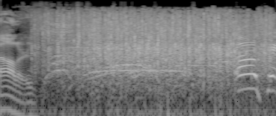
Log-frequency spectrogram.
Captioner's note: applause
